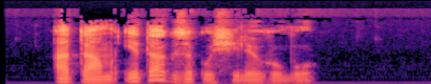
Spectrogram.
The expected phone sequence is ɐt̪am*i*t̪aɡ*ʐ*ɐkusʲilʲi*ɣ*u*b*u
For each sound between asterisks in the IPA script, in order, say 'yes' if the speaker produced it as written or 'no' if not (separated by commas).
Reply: yes, no, yes, yes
